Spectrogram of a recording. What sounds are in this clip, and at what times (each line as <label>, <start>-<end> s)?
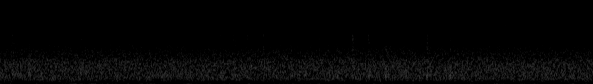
woodpecker drumming, 0-6 s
